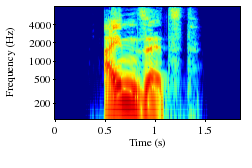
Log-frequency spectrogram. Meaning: inflection of einsetzen: 1. second/third-person singular dependent present 2. second-person plural dependent present
- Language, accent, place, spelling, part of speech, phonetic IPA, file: German, Germany, Berlin, einsetzt, verb, [ˈaɪ̯nˌzɛt͡st], De-einsetzt.ogg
